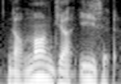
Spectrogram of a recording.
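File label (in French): "basse-normandie", voices, br, french region; france region; gcompris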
